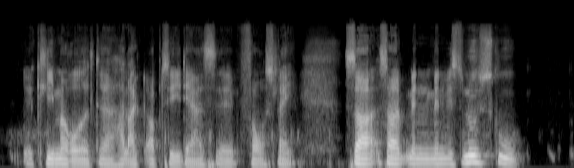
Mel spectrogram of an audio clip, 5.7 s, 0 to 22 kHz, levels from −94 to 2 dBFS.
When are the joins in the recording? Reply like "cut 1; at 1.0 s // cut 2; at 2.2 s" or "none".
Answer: none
